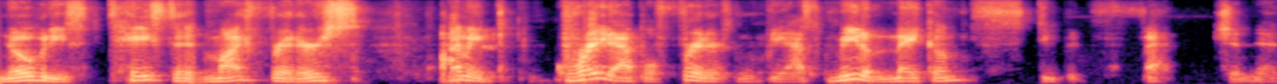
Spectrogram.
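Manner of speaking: petty back-and-forth bickering. Playing a game character during a squabble at the table, petty bickering. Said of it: "general bickering back and forth".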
